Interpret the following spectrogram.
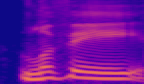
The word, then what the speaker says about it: Levi: Dan is removed and Levi is the one that's taking its place or levie if you prefer that pronunciation but it's interesting here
